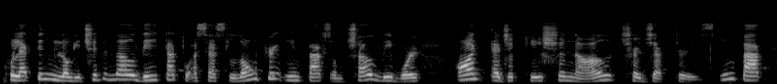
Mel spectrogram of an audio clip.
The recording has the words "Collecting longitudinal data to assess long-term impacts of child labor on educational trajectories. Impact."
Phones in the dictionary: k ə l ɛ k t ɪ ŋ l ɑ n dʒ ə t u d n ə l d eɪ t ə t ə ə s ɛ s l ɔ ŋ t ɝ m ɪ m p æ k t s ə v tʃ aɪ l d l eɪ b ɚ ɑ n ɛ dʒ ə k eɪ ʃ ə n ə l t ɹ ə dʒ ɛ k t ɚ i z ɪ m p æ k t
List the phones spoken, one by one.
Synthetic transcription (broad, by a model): k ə l ɛ k t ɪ ŋ l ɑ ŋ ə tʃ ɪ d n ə l d eɪ t ə t ə ə s ɛ s l ɔ ŋ t ɝ m ɪ m p æ k t s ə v tʃ aɪ l d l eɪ b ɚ ɑ n ɛ dʒ ə k eɪ ʃ ə n ə l t ɹ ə dʒ ɛ k t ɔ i s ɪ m p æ k t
